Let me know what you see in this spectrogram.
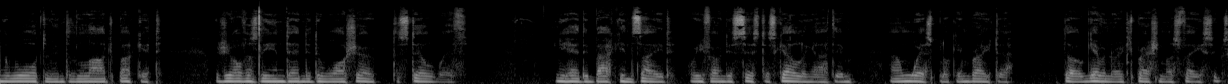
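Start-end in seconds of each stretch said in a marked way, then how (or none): none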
